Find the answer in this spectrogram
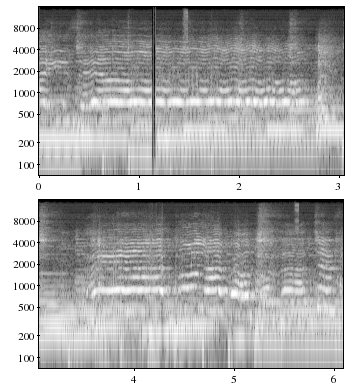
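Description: Music with a singing voice holding long, wavering notes over steady low sustained chords, with light percussion ticks.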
